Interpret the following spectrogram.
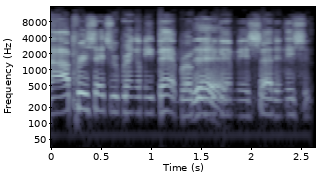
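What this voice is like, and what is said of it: Thick Atlanta accent. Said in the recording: “He really from Atlanta. You heard that accent. That shit is thick.”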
